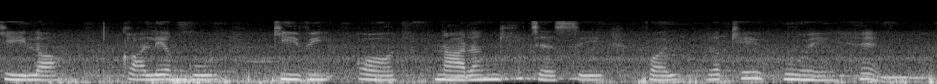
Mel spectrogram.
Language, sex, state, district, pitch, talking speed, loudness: Hindi, female, Madhya Pradesh, Dhar, 210 Hz, 70 wpm, -16 LUFS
